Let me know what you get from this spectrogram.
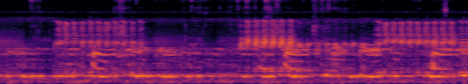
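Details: Rainy-night frog chorus, brief: three raspy pulsed bursts separated by short gaps, a few hooked croaks, and an unbroken low drone in the background.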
